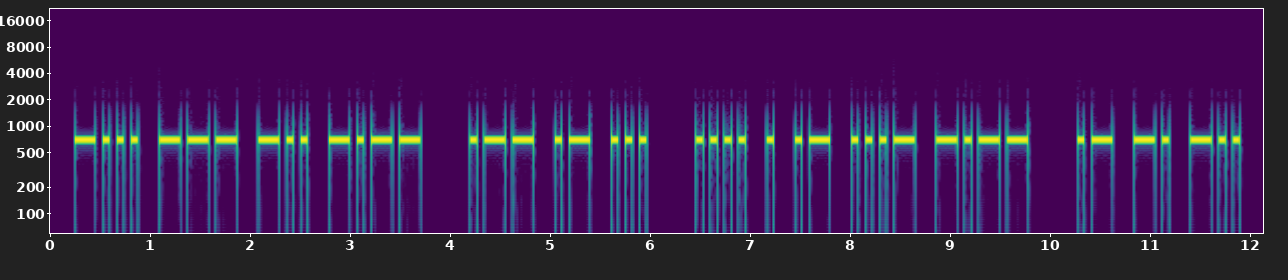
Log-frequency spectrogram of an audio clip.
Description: Morse code, heard as a keyed tone, about 17 wpm, 700 Hz. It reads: BODY WAS HEAVY AND
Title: Sentences from Top 1400 Words 17wpm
